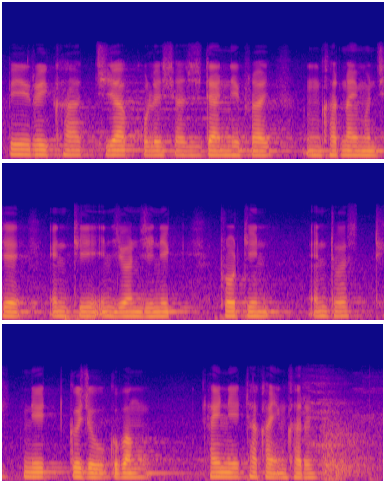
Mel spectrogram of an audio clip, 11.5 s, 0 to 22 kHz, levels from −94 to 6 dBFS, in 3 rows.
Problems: none marked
